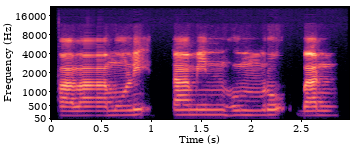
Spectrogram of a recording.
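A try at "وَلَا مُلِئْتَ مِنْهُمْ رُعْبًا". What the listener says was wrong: Ya, jadi tidak bukan fa ya Pak, tapi waw. Wala muli taminhum ru'ban. Wala muli taminhum ru'ba.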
